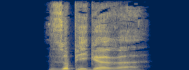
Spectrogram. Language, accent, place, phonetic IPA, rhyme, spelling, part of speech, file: German, Germany, Berlin, [ˈzʊpɪɡəʁə], -ʊpɪɡəʁə, suppigere, adjective, De-suppigere.ogg
- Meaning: inflection of suppig: 1. strong/mixed nominative/accusative feminine singular comparative degree 2. strong nominative/accusative plural comparative degree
